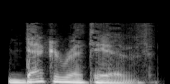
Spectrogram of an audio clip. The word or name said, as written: decorativeness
